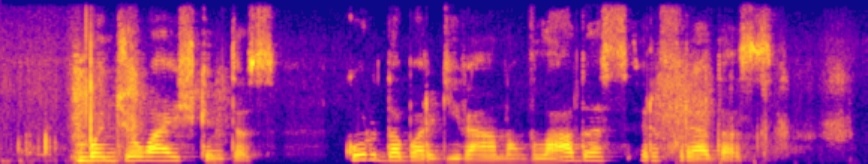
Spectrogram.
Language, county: Lithuanian, Kaunas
